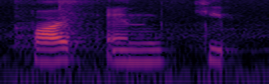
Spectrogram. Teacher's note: the P is not aspirate in its final position P, as in words pipe and keep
